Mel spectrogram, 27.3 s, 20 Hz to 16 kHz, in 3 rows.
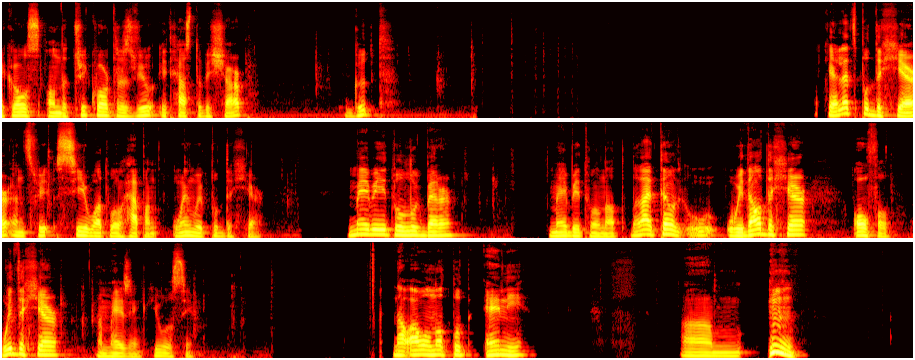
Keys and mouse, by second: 4.4-5.4 typing, 13.8 ctrl+Tab, 14.3 shift+a, 17.9 ctrl+Tab, 18.7 ctrl+Tab, 19.1-24.6 ctrl+alt+drag, 20.2 g, 20.6-21.3 ], 24.6 1, 25.0-25.8 [.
